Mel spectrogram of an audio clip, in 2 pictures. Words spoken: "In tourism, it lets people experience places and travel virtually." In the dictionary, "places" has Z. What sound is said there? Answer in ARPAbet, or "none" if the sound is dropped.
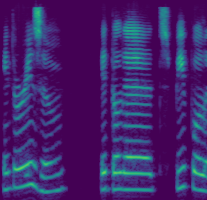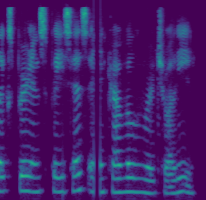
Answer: S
